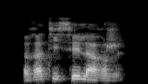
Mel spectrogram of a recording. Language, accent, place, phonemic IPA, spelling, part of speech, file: French, France, Lyon, /ʁa.ti.se laʁʒ/, ratisser large, verb, LL-Q150 (fra)-ratisser large.wav
- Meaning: to cast one's net wide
